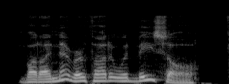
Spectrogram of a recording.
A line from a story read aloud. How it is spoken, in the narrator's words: faltered, blowing her nose, sniffling, with all the unlovely awkwardness of hard-fought grief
